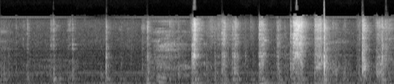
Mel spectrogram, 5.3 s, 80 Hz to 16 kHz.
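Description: Hollow 3D-printed plastic parts and tubes knocking and clicking together as they are handled and fitted, in irregular taps, the loudest about four seconds in.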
